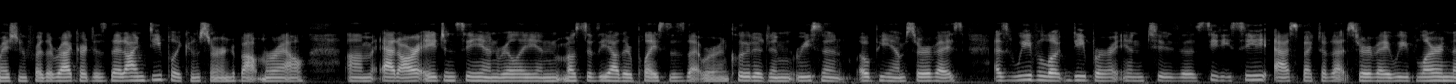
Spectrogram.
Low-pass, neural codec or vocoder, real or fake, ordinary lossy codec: 7.2 kHz; codec, 16 kHz, 8 kbps, FunCodec, trained on LibriTTS, 25 frames a second; fake; Opus, 24 kbps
